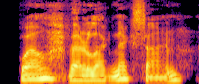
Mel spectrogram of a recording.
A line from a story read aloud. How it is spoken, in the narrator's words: I sighed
